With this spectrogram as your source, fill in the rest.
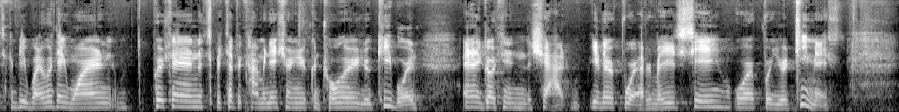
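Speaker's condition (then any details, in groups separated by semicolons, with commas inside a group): Deafness; uses American Sign Language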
